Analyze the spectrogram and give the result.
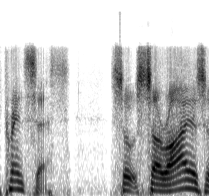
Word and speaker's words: Sarai: All right, so the correct pronunciation is Sarai. Sarai.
